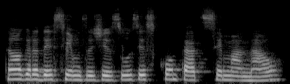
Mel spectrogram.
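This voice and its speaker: A woman with a Minas Gerais accent hosting a live video call, chatting and then leading a slow, gentle prayer. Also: mid-range voice, little pitch movement. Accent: Minas Gerais Portuguese. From Minas Gerais, Brazil. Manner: slow, gentle and devout when praying. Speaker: host.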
